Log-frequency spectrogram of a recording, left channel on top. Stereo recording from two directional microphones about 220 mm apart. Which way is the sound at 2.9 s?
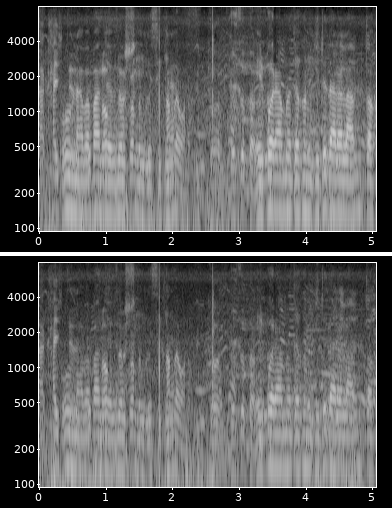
30° left (ahead or behind).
